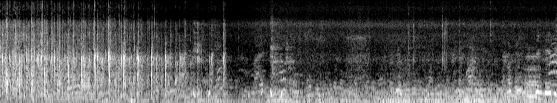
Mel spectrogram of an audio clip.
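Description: Crowd applause at a Guru Ravidas Jayanti gathering in Kalwan honors Baldev ji, loud and dense at first, then thinning into a softer, scattered patter beneath ongoing talk and crowd murmur.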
